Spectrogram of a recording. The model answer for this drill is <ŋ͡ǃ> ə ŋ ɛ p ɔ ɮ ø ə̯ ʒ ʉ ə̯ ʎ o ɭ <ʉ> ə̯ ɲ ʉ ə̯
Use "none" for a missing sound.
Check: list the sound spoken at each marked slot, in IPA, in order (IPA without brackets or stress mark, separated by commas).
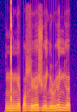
ŋ͡ǃ, ʉ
